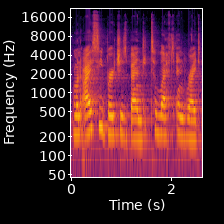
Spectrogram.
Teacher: each foot consisting of two syllables an unstressed syllable followed by a stressed syllable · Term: iambic pentameter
